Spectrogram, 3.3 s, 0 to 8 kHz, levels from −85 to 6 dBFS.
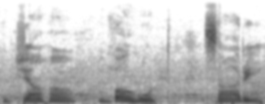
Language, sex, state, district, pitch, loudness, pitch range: Hindi, female, Haryana, Rohtak, 190 Hz, -15 LUFS, 175-195 Hz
